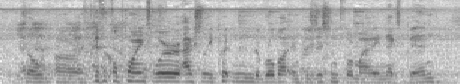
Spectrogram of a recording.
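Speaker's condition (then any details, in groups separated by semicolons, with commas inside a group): No condition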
